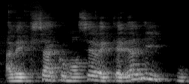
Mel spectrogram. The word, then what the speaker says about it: Kalergi: ça a commencé avec Cergi ou cergie je sais pas comment on prononce cergie ça dépend à l'allemand à l'allemande c'est kalergi je CIS c'est ça moi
